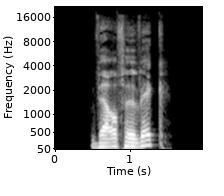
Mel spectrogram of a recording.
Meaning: inflection of wegwerfen: 1. first-person singular present 2. first/third-person singular subjunctive I
- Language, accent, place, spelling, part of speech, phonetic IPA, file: German, Germany, Berlin, werfe weg, verb, [ˌvɛʁfə ˈvɛk], De-werfe weg.ogg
